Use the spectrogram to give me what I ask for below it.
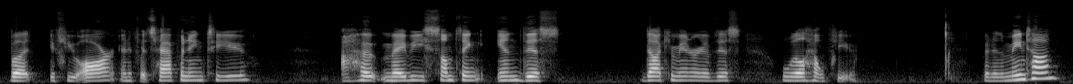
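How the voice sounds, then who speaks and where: A woman's voice: lowish voice, smooth. An older woman talks in a chatty, upbeat, self-joking way in a casual personal video diary. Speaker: vlogger.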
